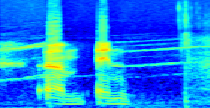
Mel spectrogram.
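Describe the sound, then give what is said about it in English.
A fire alarm going off sounds as a faint, steady, high electronic tone that runs throughout, partly masked by a person talking over it. “Oh, I think the fire alarm is going off in the”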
